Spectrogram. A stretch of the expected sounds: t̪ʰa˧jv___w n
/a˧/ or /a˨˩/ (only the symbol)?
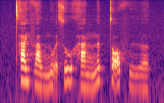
a˨˩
